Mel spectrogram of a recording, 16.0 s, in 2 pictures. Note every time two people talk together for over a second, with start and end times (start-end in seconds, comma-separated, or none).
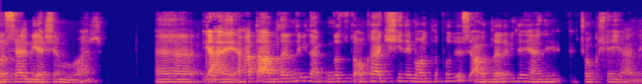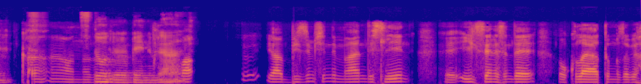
none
